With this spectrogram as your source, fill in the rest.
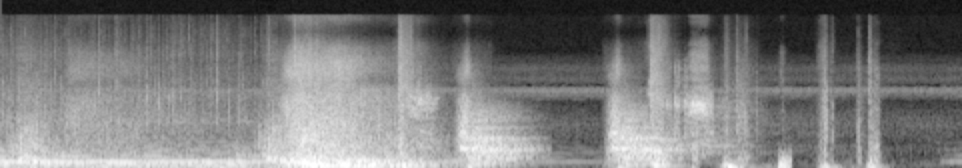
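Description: Spells whoosh and burst in a video game fight.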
